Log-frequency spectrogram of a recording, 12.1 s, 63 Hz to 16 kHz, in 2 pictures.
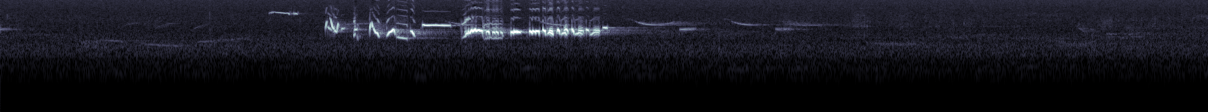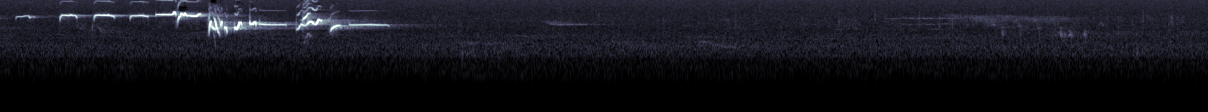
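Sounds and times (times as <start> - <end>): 
European robin Erithacus rubecula song: 1.4 - 3.4, 6.1 - 8.0.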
